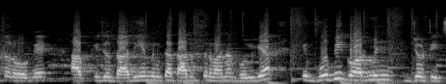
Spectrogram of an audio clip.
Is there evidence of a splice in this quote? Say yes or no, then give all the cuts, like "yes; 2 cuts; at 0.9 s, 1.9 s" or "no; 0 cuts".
no; 0 cuts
